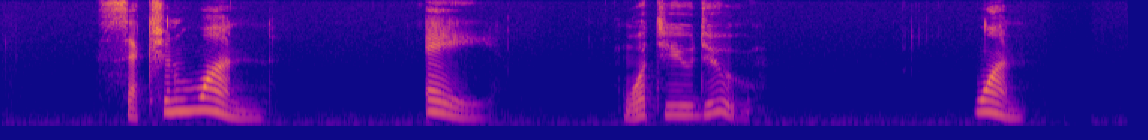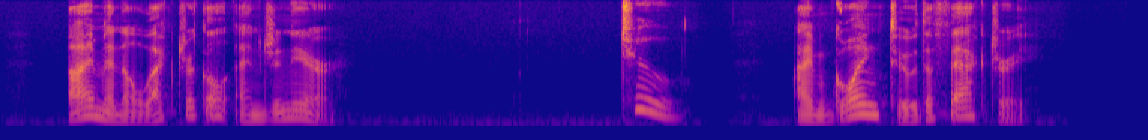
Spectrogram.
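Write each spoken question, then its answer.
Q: What do you do?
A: 1: I'm an electrical engineer.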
